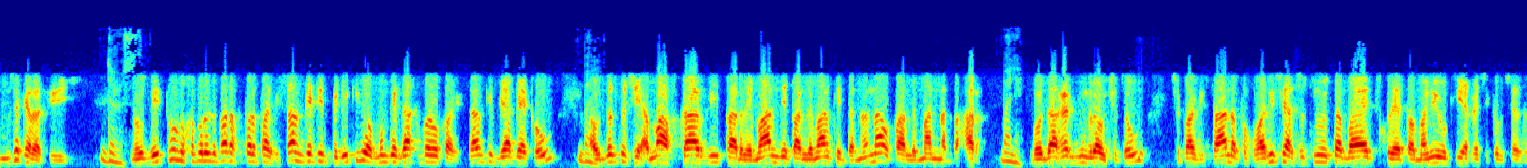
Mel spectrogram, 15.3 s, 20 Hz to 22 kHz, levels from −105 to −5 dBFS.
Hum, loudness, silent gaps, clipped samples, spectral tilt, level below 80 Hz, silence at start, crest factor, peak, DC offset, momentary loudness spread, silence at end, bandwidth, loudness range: none; -19 LUFS; none; under 0.1%; -7.5 dB/octave; -70 dBFS; 0 s; 14 dB; -4 dBFS; under 0.1%; 9 LU; 0 s; 9.4 kHz; 2 LU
